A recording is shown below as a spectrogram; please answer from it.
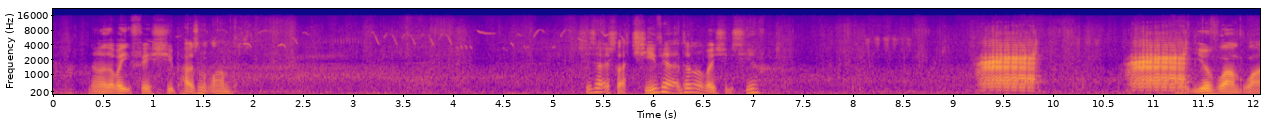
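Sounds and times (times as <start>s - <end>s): sheep bleating: 9.2s - 10.0s, 10.7s - 11.4s.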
